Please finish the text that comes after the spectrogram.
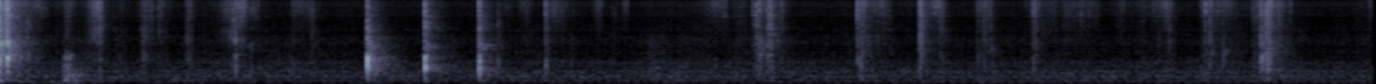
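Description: Crisp, irregular riffling and snapping of shuffled playing cards, a few sharper slaps standing out, close by with no talking.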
